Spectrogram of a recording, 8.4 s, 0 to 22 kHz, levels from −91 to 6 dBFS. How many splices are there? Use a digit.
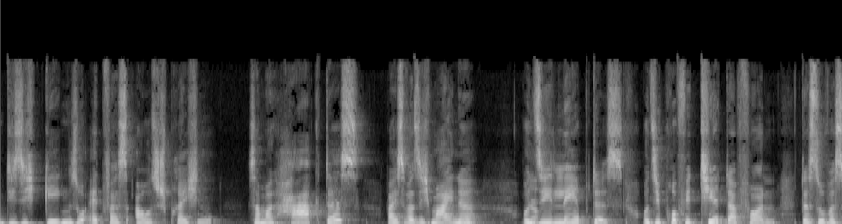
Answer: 0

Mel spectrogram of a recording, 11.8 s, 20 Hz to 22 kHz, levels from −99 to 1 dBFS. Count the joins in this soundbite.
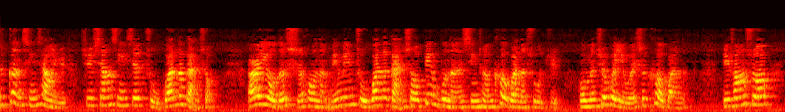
0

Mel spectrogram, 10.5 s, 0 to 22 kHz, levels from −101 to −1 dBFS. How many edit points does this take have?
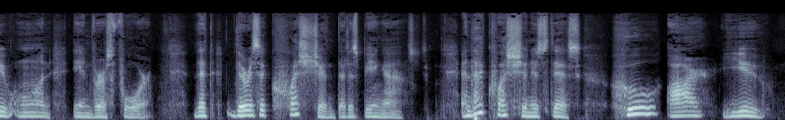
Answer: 2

